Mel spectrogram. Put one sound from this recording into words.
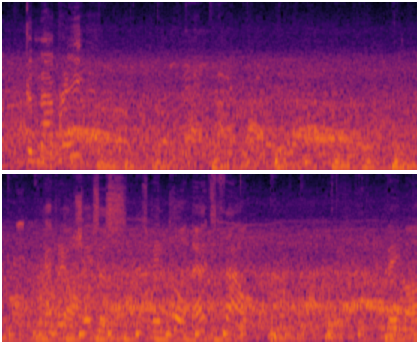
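A crowd cheers louder as an attack builds toward the goal.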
